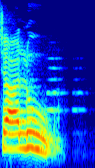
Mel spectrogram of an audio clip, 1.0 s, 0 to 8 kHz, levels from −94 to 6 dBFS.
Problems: none marked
